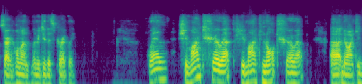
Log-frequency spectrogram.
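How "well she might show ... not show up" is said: terrible, clumsy put-on British accent. Retelling what Seb said, attempting a bad Seb British accent. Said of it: "I'm terrible at uh, uh, Seb British accent".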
